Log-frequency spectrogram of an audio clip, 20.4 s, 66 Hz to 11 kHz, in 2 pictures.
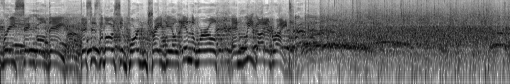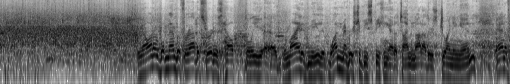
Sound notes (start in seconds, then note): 9.3 some Applause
